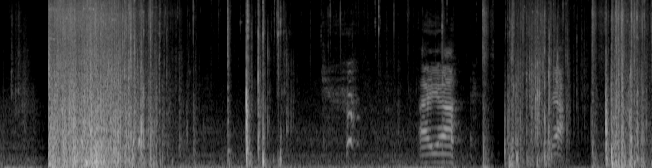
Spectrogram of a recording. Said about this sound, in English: Do I want you to smash more glass? Is that what you're asking me?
